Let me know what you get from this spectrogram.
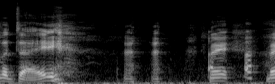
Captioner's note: both laugh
